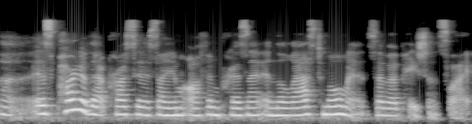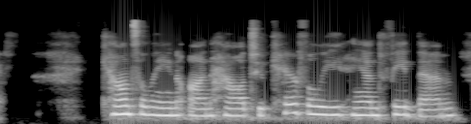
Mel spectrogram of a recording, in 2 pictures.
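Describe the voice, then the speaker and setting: Against a quiet background, a woman speaks fairly slowly at medium pitch in a dark, mellow, somewhat breathy tone, her intonation fairly even. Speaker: speech pathologist and singer-songwriter. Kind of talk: interview.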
